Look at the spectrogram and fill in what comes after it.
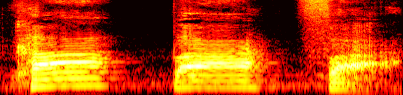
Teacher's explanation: the Boston accent is definitely non Ric we're going to drop those final RS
